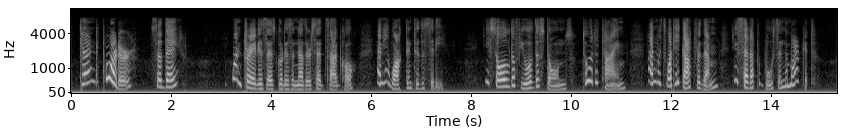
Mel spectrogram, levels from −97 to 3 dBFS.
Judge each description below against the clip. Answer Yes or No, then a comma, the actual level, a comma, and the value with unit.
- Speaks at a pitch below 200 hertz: No, high, 240 Hz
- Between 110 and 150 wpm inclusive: No, average, 175 wpm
